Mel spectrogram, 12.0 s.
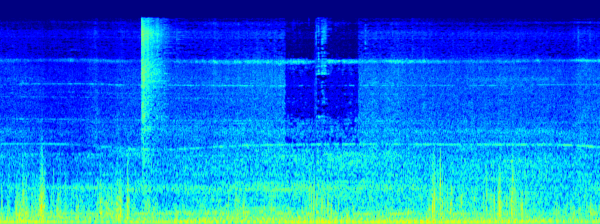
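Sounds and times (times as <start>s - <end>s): diesel locomotive rumble: 0.0s - 12.0s
train wheel squeaks: 3.4s - 12.0s.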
